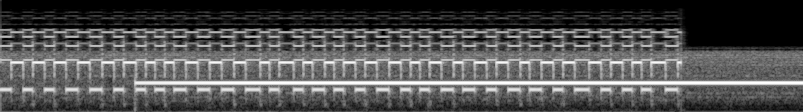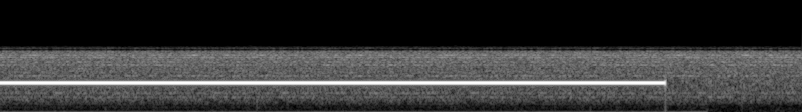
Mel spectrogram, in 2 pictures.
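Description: A weather radio sounds a long, steady, high alert tone.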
